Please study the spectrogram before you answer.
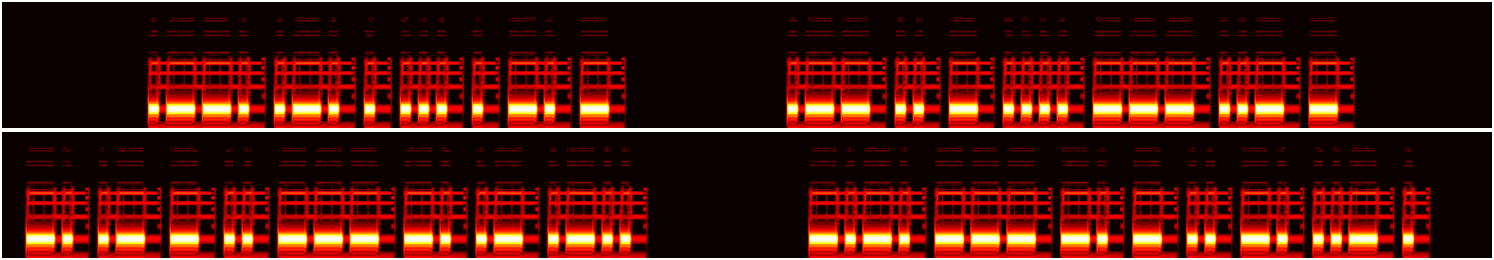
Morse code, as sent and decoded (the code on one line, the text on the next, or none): .--. .-. ... -. - / .-- .. - .... --- ..- - / -. .- - .. --- -. .- .-.. / -.-. --- -. - .. -. ..- .
PRESENT WITHOUT NATIONAL CONTINUE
